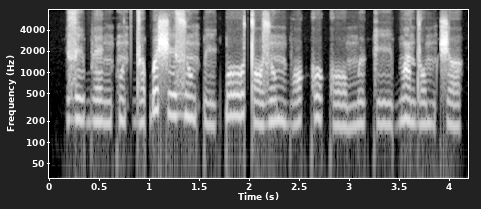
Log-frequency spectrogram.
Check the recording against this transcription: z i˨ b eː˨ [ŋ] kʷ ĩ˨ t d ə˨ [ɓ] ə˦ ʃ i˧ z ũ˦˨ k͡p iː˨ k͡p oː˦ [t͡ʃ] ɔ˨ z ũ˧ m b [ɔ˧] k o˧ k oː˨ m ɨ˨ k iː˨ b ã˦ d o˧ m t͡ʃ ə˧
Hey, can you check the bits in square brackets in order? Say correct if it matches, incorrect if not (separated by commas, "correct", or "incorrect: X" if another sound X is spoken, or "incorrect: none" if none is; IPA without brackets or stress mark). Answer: correct, correct, incorrect: t, incorrect: ɔ˨˦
